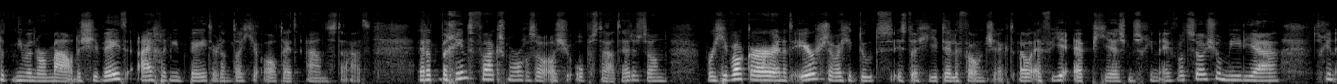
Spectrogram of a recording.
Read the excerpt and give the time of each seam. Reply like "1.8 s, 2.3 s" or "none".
none

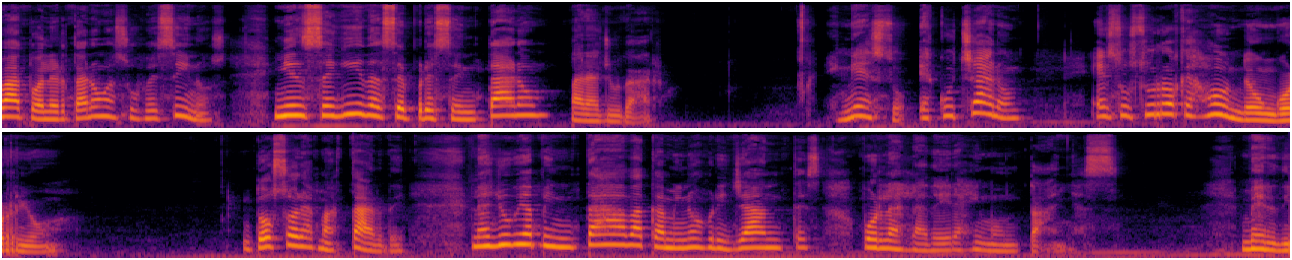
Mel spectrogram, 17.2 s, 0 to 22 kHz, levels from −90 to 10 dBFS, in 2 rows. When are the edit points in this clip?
5.4 s

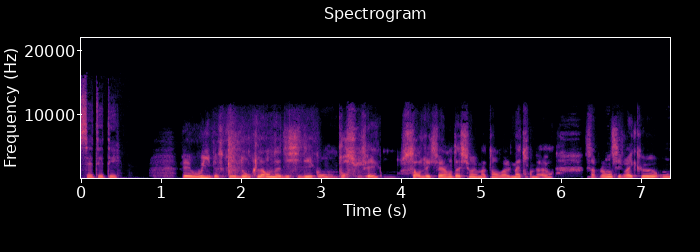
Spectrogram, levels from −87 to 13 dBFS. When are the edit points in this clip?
none

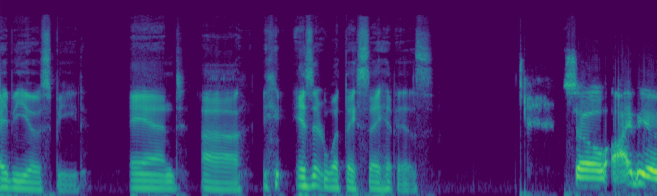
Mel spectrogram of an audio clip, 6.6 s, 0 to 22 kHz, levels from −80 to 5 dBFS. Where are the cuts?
1.2 s, 3.2 s

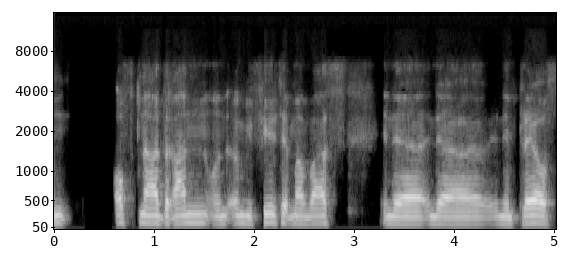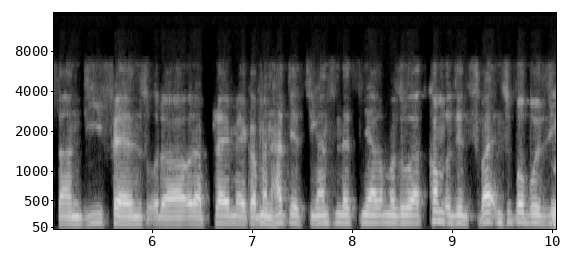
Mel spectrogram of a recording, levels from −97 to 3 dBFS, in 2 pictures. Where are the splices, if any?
7.1 s, 8.9 s

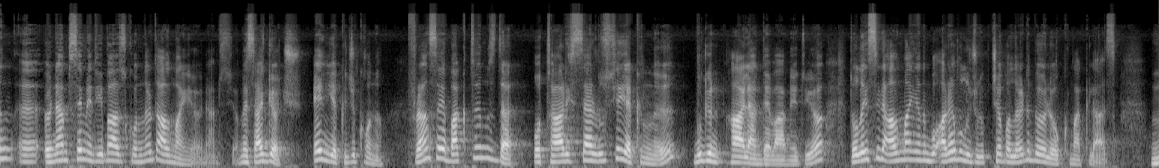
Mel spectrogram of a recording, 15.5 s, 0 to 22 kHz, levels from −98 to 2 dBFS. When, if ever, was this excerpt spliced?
5.4 s, 11.2 s

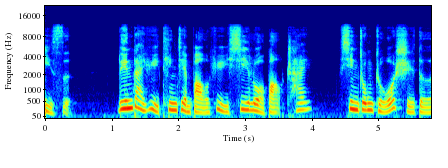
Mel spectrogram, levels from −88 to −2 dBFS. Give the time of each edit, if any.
0.9 s

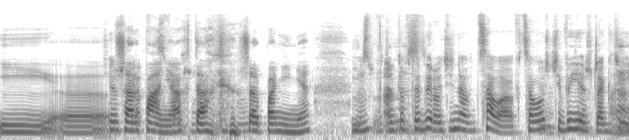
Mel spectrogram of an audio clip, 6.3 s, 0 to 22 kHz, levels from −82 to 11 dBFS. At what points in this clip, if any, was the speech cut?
3.5 s

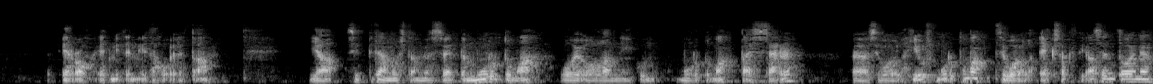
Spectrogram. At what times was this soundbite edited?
none

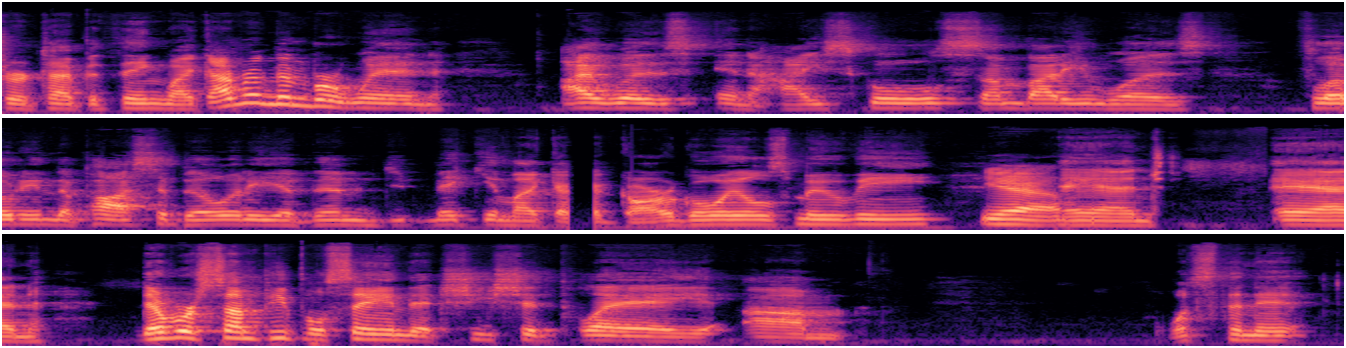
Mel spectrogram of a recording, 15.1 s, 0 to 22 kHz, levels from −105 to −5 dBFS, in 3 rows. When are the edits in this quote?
none

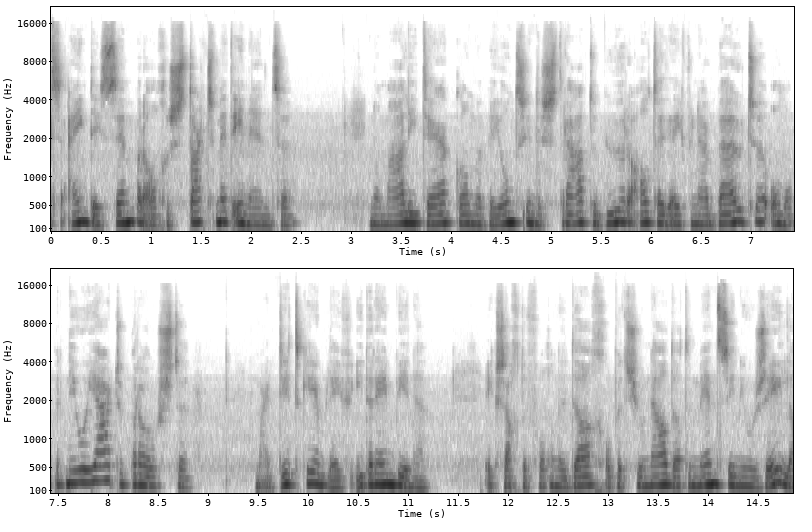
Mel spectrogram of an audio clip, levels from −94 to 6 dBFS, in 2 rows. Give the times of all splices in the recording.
3.1 s

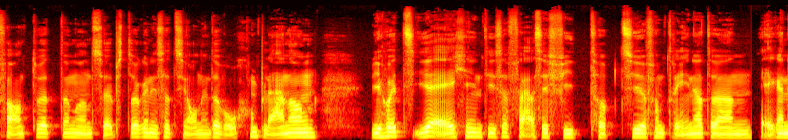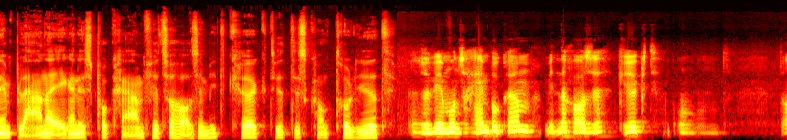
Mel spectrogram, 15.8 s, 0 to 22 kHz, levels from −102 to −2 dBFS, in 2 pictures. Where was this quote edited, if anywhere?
11.8 s, 13.3 s

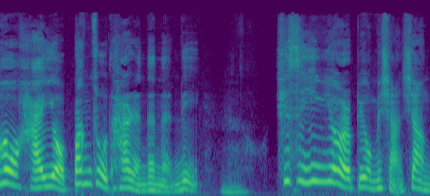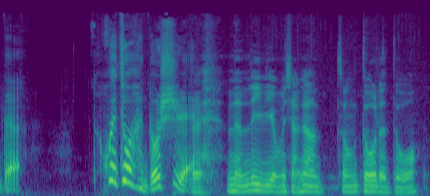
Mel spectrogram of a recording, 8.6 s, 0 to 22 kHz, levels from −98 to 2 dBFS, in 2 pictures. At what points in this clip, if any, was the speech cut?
none

